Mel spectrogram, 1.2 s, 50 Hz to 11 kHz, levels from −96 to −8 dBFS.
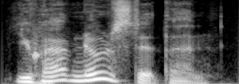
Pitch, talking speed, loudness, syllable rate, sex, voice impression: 150 Hz, 250 wpm, -15 LUFS, 7.1 syllables/s, male, very masculine, old, very thick, slightly tensed, slightly weak, slightly bright, soft, slightly clear, fluent, slightly raspy, slightly cool, intellectual, slightly refreshing, sincere, slightly calm, very mature, slightly friendly, slightly reassuring, slightly unique, slightly elegant, wild, slightly sweet, lively, kind, modest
